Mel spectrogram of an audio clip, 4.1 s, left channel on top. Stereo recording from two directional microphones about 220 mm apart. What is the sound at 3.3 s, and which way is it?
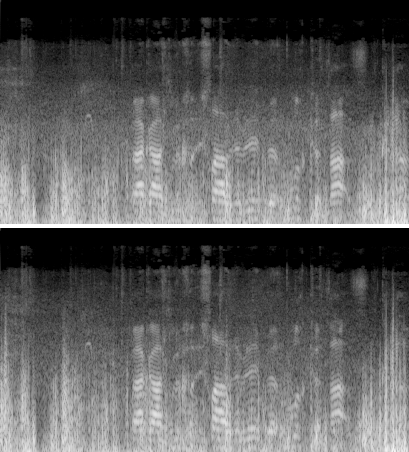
Speech, 10° right (ahead or behind).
